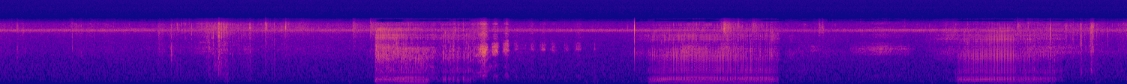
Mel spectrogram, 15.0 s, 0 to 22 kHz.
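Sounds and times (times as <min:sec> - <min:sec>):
dog snoring: 0:05.0 - 0:06.4, 0:08.5 - 0:10.5, 0:12.5 - 0:14.2.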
